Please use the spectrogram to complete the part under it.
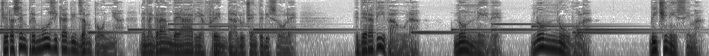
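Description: A man giving an expressive, theatrical reading of a literary audiobook. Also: deep voice, unhurried, loud music behind the voice. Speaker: audiobook reader.

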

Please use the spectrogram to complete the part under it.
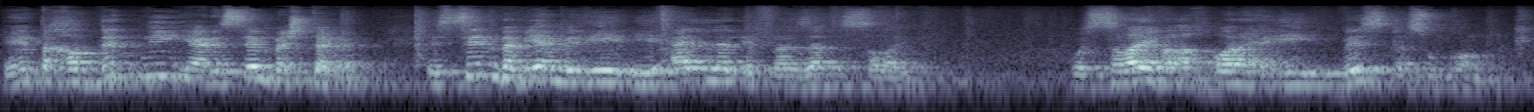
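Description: Heard from far away in a reverberant classroom, a young tutor with an Egyptian accent quizzes students nonstop during his lecture. His voice is high, expressive and racing, with a darkish tone, and the audio has a little hiss or hum.

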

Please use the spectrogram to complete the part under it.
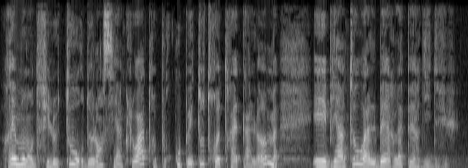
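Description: A woman reading a novel aloud as scripted narration, with dramatic, lively storytelling. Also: medium pitch, normal speed, slightly rough. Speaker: audiobook reader.

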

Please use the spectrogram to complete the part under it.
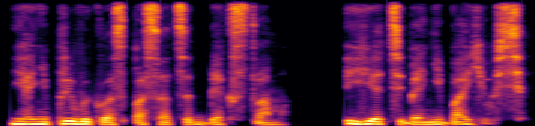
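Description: A woman's voice: rumbling low, moderate pace, darkish tone, slightly rough, no room sound, clean studio sound, heavily acted. An audiobook reader voicing a defiant young woman and former nurse, heated and indignant.

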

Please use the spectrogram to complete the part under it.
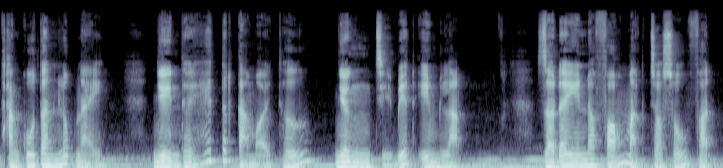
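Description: A man narrating a ghost story, with a pitch that rises and falls in a lively way. He tells it expressively, leaning into the tension. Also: moderate pace, over music.

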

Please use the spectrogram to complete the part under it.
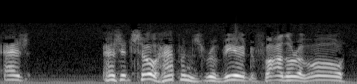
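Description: A man's voice: high voice, unhurried, husky, lo-fi sound, voice pushed up. A man voicing a rotund male dwarf god, a smith, who talks in an anxious, stammering way.

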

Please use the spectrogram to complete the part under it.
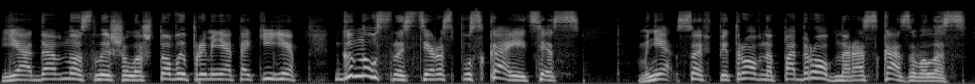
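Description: A woman voicing a touchy, quarrelsome provincial lady who talks in a sharp, indignant way, clipping her words with a polite "-с" ending. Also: a little high, expressive, slow pace, clear, resonant tone, dry recording, studio quality, pitched above the performer's own voice.

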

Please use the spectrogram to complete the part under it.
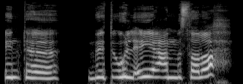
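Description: A woman reads a young Egyptian man's lines in a raised, emotional voice, pitched high and sounding close and dry. Her delivery is quick and loud. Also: little pitch movement, no room sound. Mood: shocked, angry. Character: grieving young man, then stunned and furious. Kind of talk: audiobook character reading.

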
